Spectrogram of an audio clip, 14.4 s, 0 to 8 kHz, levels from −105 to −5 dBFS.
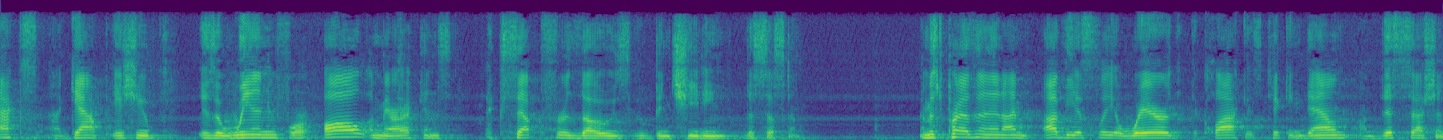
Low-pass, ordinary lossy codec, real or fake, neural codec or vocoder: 7.2 kHz; MP3, 64 kbps; fake; codec, 16 kHz, 16 kbps, FunCodec, trained on Chinese and English, 50 frames a second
